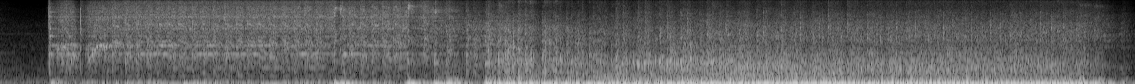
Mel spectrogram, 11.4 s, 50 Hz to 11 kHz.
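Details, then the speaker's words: Gen 4 5.3 V8 (243 heads, Truck Norris cam, Sniper EFI, MSD 6014) in a Fox Body, first fire on gas poured into the intake and hot-wired starter: cranks, catches and settles into a deep, slightly lumpy but steady idle; sounds healthy. "There it is. She's running. Sounds pretty healthy too."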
